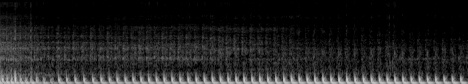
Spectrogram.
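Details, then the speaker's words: Honda CRF300L with a budget eBay aftermarket muffler, repacked and broken in, revved to about 4,500–5,000 rpm. Loud, sharp single-cylinder thumps crack out of the pipe. The repack didn't change the loudness at all. "Well, we have learned that uh did a lot of work for nothing. Repacked it. It really didn't change it at all."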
